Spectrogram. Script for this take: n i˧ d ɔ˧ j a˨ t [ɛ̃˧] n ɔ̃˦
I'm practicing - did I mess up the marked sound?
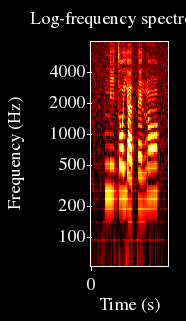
no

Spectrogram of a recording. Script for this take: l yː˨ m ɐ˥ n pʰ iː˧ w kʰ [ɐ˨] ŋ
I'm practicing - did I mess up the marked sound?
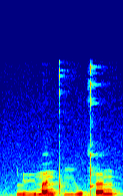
yes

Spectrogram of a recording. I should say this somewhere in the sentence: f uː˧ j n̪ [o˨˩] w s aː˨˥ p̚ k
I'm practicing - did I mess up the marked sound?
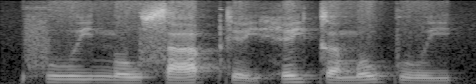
yes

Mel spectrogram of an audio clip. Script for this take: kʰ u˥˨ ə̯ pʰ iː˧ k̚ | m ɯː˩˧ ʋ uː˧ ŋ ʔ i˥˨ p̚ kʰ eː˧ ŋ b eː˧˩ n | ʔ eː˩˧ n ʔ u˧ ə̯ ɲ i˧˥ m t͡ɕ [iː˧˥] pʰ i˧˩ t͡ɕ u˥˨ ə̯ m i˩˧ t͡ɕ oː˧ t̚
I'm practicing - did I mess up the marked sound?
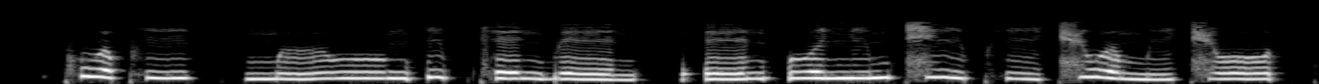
yes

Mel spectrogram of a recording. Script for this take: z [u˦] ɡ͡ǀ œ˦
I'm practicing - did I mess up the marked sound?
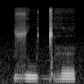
no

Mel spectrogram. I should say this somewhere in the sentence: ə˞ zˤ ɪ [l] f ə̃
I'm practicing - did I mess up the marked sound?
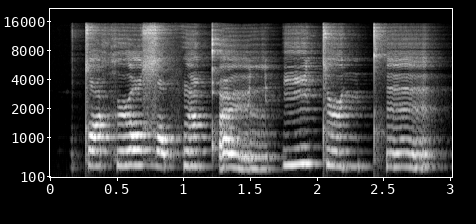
yes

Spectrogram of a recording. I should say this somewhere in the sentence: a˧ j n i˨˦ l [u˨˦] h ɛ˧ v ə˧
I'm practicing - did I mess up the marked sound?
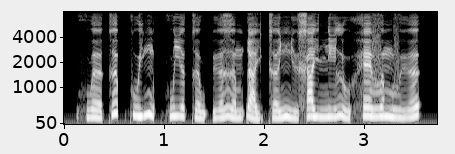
yes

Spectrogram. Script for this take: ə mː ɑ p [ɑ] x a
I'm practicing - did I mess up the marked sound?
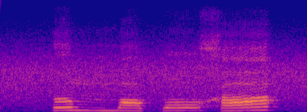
yes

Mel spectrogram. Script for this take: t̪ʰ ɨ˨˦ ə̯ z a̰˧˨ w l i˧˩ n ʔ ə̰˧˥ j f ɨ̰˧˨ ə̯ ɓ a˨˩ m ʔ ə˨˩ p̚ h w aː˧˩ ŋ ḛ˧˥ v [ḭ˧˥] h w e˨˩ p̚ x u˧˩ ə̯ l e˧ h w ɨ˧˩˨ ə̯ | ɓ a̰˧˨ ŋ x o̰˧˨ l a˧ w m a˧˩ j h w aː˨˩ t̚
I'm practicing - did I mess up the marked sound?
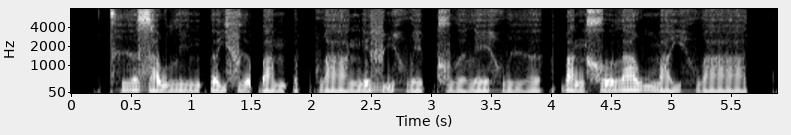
no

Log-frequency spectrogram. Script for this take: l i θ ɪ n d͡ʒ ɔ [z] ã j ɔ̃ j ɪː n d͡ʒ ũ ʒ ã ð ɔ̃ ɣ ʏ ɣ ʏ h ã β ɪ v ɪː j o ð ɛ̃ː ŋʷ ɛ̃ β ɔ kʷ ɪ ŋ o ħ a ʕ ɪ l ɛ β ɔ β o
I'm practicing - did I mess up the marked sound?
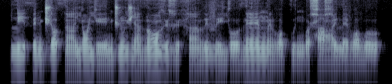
yes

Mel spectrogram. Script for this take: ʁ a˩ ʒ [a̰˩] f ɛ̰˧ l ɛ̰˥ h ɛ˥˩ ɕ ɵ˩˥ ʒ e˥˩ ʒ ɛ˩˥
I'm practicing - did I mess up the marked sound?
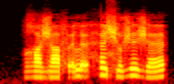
yes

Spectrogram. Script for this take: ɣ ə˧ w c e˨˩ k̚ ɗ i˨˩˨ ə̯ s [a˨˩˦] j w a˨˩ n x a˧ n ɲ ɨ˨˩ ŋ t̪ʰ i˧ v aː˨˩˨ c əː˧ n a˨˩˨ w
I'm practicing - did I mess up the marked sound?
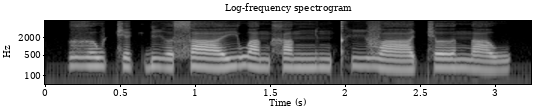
yes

